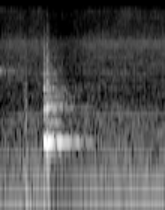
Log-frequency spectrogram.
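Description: A single sharp knock about half a second in, ringing briefly with a steady tone as it fades, with a fainter tap just before it.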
